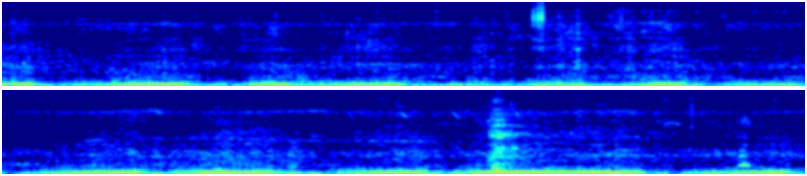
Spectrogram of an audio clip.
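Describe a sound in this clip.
Leafy plants rustle as they are picked by hand.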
